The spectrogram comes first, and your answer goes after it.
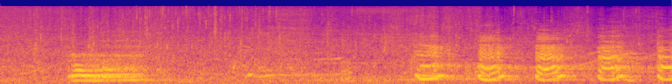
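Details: Sea lions at Santa Cruz Municipal Wharf: a long harmonic bark, a short pause, then a run of five hoarse, clipped barks about half a second apart. Water sounds lie underneath.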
